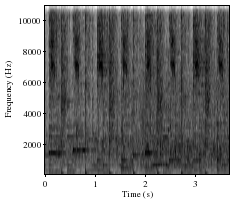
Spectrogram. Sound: applause

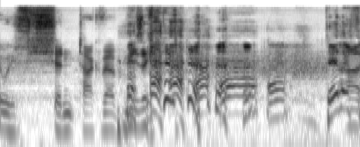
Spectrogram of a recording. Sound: laughing

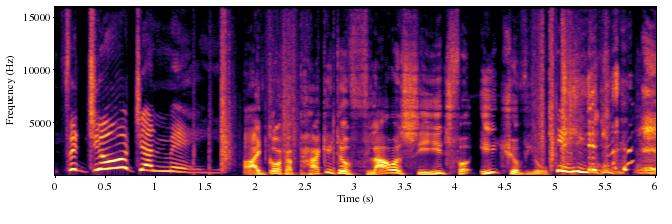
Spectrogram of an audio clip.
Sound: both giggling

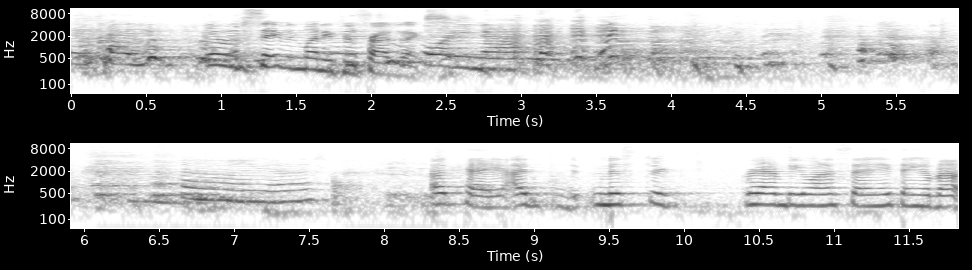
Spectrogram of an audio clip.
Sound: laughter

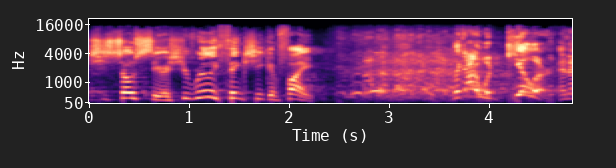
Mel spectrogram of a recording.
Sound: laughter

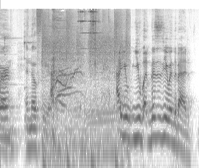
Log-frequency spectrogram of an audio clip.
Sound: laughs

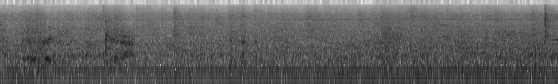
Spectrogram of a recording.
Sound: chuckles

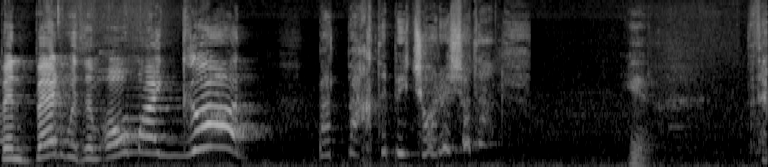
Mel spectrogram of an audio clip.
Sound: speaking foreign language

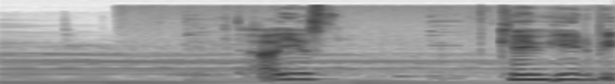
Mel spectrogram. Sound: tearfully

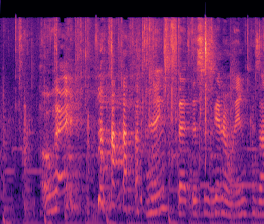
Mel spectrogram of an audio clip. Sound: giggles

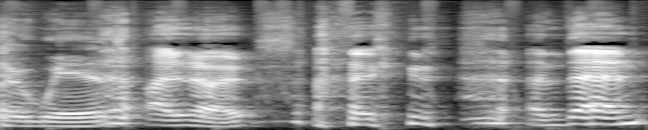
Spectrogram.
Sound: laughs

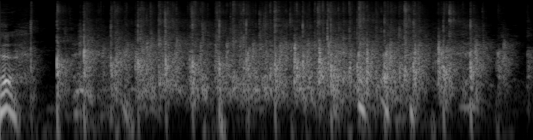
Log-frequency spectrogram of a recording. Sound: applause

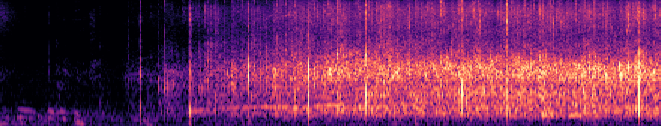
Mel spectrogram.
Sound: applause

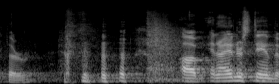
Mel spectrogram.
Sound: laughs

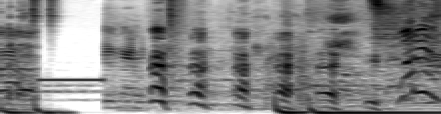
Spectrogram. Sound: laughs

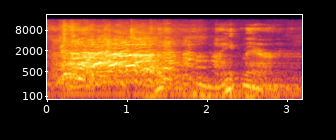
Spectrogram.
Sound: audience laughs

